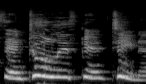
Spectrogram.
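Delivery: high-pitched Italian-accented speech. Praising Pandora's cantina, saying its name in an Italian voice. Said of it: "in an Italian voice".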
